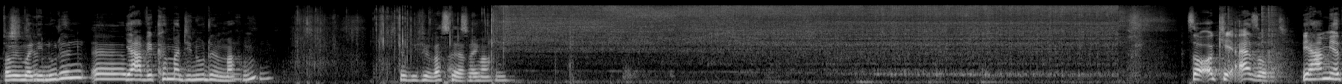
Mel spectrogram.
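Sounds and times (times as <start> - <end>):
speech: 0.0 - 2.8, 4.0 - 5.3, 11.9 - 13.4
minced meat sizzling in a pan: 5.0 - 11.4.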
